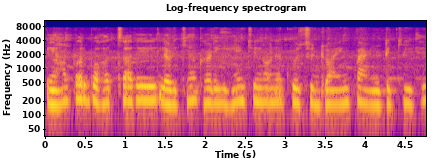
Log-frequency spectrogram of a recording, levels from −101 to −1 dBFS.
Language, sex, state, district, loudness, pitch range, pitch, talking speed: Hindi, female, Haryana, Charkhi Dadri, -18 LUFS, 180-205 Hz, 190 Hz, 165 wpm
